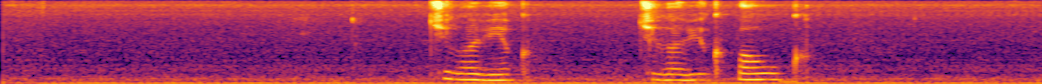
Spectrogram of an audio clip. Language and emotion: Russian, sad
